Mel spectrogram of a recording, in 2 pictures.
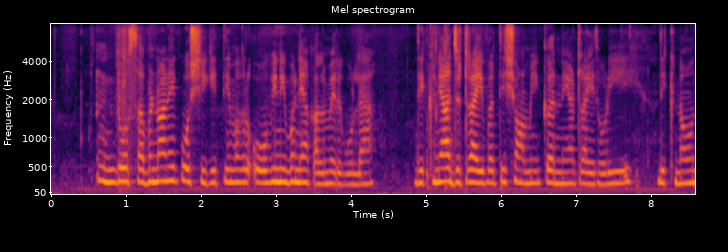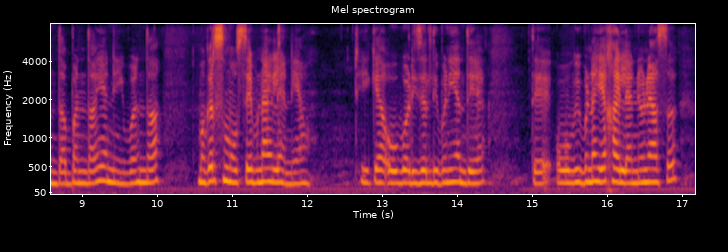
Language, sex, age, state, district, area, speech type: Dogri, female, 18-30, Jammu and Kashmir, Samba, rural, spontaneous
